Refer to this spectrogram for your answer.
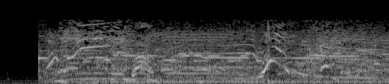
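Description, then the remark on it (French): A dense crowd of the Peul (Fulani) community erupts in loud, joyful shouting and high cries, many voices overlapping in a continuous roar with sharp rising whoops, sustained throughout, cheering a young man who takes whip lashes without flinching in a flagellation rite marking his passage to adulthood. “Ces cris sont des manifestations de joie devant la bravo d'un jeune homme qui a reçu sans broncher les coups de fouet, signe de son passage à l'âge adulte.”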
